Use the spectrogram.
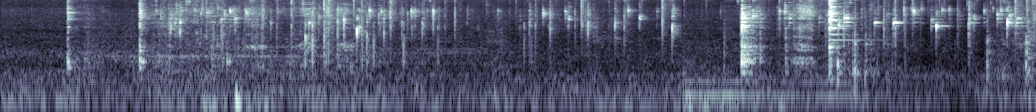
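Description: Masoor dal fritters crackle and sizzle in hot oil, punctuated by scraping and clinks of a utensil against the pan as they are lifted out.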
